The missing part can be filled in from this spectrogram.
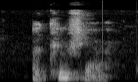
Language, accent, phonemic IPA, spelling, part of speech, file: English, Southern England, /ˌæ.kuˈʃɜː/, accoucheur, noun, LL-Q1860 (eng)-accoucheur.wav
- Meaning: A person, especially a man, who delivers a baby (in childbirth)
